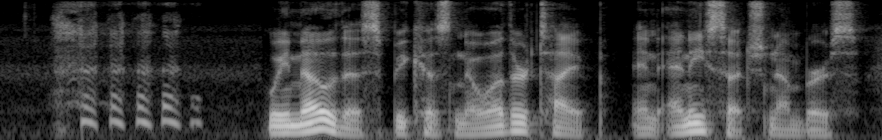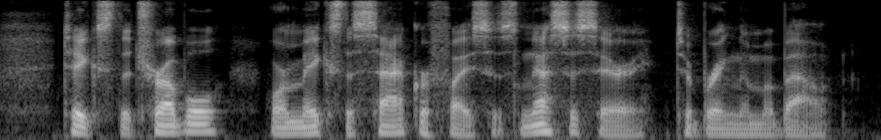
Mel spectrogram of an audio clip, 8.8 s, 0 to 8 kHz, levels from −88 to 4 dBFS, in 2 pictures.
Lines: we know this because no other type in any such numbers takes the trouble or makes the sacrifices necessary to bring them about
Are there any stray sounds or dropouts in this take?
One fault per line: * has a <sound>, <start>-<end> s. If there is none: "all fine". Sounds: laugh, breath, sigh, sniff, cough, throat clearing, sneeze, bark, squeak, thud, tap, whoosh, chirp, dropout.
* has a laugh, 0.1-1.0 s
